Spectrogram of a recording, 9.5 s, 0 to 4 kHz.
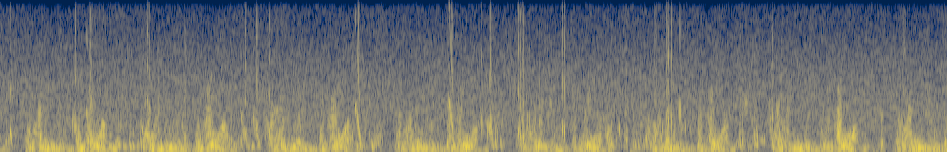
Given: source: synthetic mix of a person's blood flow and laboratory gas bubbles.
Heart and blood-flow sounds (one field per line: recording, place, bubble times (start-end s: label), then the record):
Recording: Doppler ultrasound of blood flow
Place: precordium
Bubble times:
0.00-0.15 s: bubbles
0.69-1.93 s: bubbles
2.29-2.34 s: bubbles
2.40-2.89 s: bubbles
2.94-3.08 s: bubbles
3.49-3.85 s: bubbles
3.94-4.04 s: bubbles
4.14-4.29 s: bubbles
4.44-4.59 s: bubbles
4.77-5.07 s: bubbles
5.16-5.33 s: bubbles
5.36-5.44 s: bubbles
5.48-5.52 s: bubbles
5.58-5.68 s: bubbles
6.02-6.45 s: bubbles
6.51-6.88 s: bubbles
7.38-7.91 s: bubbles
8.04-8.11 s: bubbles
8.18-8.30 s: bubbles
8.78-8.87 s: bubbles
8.97-9.21 s: bubbles
9.29-9.48 s: bubbles
From the record:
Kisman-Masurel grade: 342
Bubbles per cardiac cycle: rolling drumbeat, 9 or more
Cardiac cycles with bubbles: 100%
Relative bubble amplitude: moderate (0.250 to 0.450)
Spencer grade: 3 (all of the cardiac periods contain showers or single bubble signals, but not dominating or overriding the cardiac motion signals)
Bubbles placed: only in the low amplitude regions of the cardiac cycle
